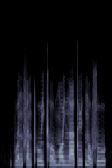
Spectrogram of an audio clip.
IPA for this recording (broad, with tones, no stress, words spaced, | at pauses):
kʷɛː˨˩ŋsɐ˨˩npʰuː˧j kʰo˨˥wmɔː˧jn̪aː˧ t̪yː˥t̚n̪o˨˩wsuː˥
